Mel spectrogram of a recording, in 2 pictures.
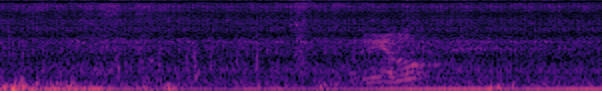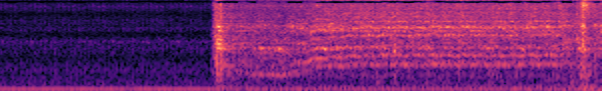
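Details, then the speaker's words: Meteor Interceptor, first start after complete rewiring to new engine management, car jacked up to run gearbox through gears: catches instantly, steady even idle, no smoke, smooth and strong; gearbox worked; normal idle. "no smoke no smoke sounds very nice really nice smooth and strong yeah gearbox worked as well"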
